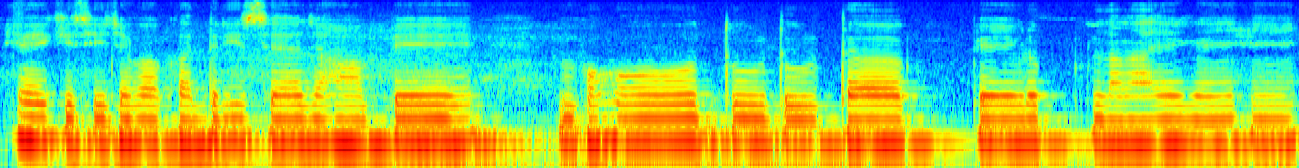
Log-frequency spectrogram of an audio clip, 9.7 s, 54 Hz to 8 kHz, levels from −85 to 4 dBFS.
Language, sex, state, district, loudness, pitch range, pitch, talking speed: Hindi, male, Jharkhand, Ranchi, -17 LUFS, 115-120 Hz, 115 Hz, 90 wpm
